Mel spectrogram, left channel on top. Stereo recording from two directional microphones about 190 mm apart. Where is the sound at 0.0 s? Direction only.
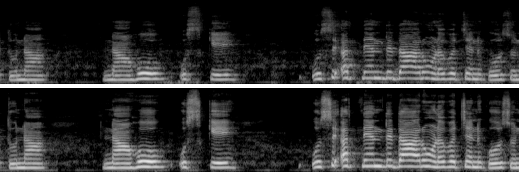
40° right (ahead or behind).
